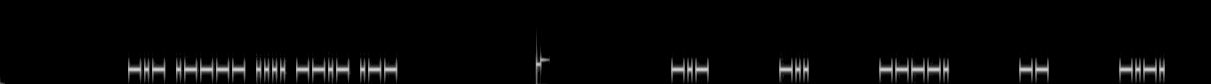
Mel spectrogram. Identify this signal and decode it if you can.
Morse code, heard as a keyed tone, about 32 wpm, spaced as for 16 wpm, 700 Hz. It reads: K1HQW KD9MC
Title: USA Call Signs - 5 Characters - 6x Character Spacing - 30wpm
